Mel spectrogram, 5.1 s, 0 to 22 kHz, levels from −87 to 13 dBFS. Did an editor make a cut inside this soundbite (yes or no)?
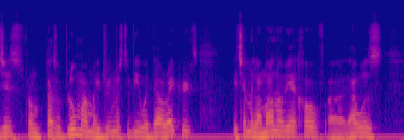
no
